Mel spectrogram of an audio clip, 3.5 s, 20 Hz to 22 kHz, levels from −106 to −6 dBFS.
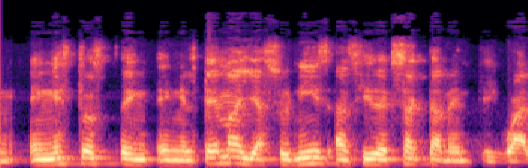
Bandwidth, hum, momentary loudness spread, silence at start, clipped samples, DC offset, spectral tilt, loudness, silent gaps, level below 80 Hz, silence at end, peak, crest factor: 8.8 kHz; none; 4 LU; 0 s; under 0.1%; under 0.1%; -4 dB/octave; -15 LUFS; none; -66 dBFS; 0 s; -2 dBFS; 12 dB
